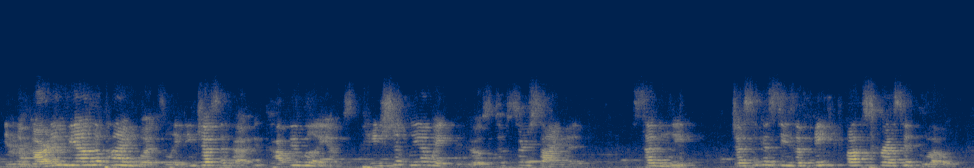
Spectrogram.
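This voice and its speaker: A woman's voice: sits high, big pitch swings, moderate pace, muffled recording, over music. A woman narrating a scripted old-time radio drama on a theatre stage. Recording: very echoey stage, distant mic, noisy.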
